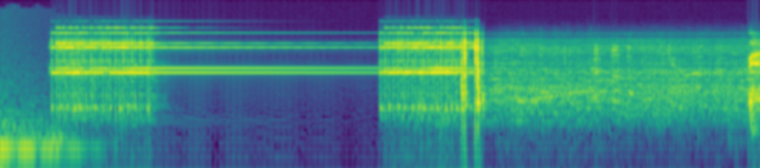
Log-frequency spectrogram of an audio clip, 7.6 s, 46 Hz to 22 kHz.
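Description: A home telephone bell rings twice, each burst about a second long with a lingering metallic decay, then a clack as the receiver is lifted, followed by faint line hiss: an incoming call from the culprit at 10:51 p.m., on a line fitted with police call-tracing and recording equipment.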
